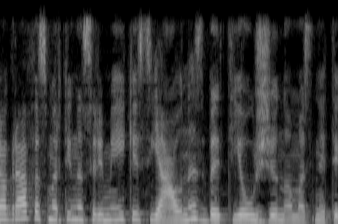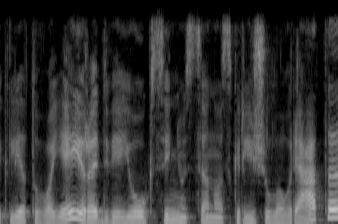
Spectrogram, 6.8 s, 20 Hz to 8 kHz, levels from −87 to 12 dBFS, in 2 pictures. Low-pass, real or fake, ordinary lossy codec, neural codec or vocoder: 7.2 kHz; real; Opus, 64 kbps; none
